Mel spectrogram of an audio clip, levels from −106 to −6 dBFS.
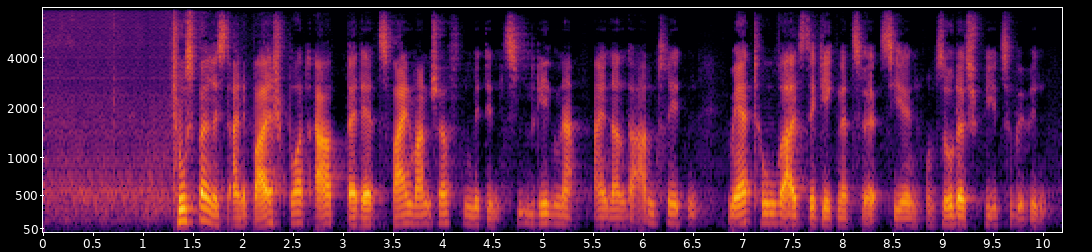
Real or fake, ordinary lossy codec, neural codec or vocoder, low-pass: fake; none; codec, 16 kHz, 1 kbps, FunCodec, trained on LibriTTS, 50 frames a second; none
